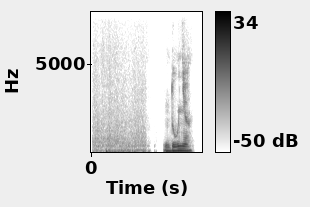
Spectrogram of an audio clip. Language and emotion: Russian, neutral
